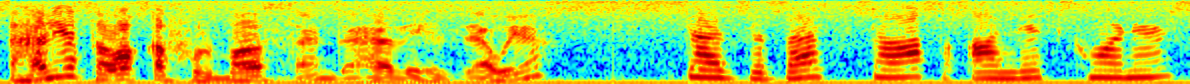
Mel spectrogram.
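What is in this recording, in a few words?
arabic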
